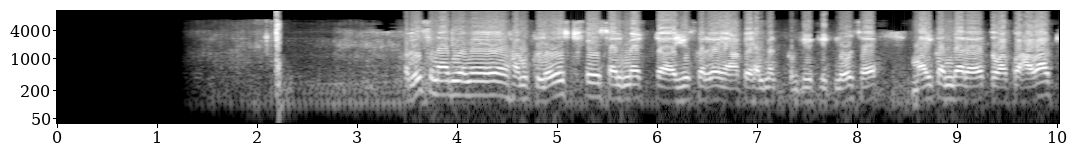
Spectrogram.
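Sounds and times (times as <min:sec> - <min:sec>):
muffled motorcycle engine rumble: 0:01.3 - 0:10.0
wind noise: 0:01.6 - 0:10.0
man speaking: 0:03.4 - 0:10.0.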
